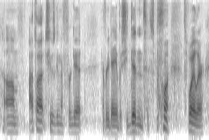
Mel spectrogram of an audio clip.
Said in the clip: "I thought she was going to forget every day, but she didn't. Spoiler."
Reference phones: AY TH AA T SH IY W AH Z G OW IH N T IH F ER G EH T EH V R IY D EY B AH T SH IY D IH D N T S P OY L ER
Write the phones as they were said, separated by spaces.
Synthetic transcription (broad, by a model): AY TH AA T SH IY W AH Z G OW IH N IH F ER G EH T EH V R IY D EY B AH T SH IY D IH D N T S P OY L ER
